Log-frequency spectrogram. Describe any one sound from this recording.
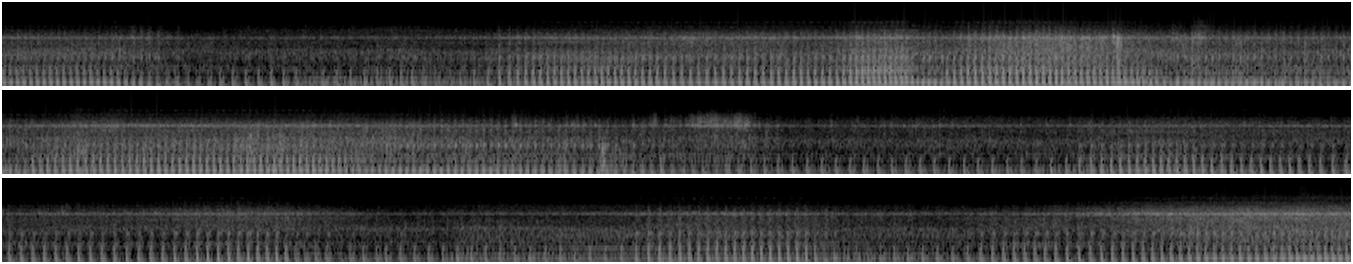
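A motorcycle engine drones up close, rising and falling as it speeds up and slows.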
